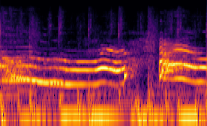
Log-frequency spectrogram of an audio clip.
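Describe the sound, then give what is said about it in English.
A beagle howls loudly: one long, wavering bay that bends in pitch, breaks off briefly, then rises into a second sustained howl. No one speaks. “I think a beagle in the White House could be a little tough because they are a very vocal, active dog.”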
